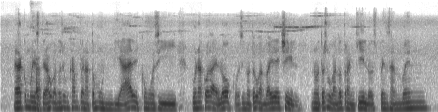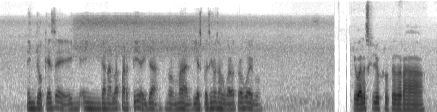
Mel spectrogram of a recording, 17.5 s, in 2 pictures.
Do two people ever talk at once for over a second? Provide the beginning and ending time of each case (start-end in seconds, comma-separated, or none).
none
